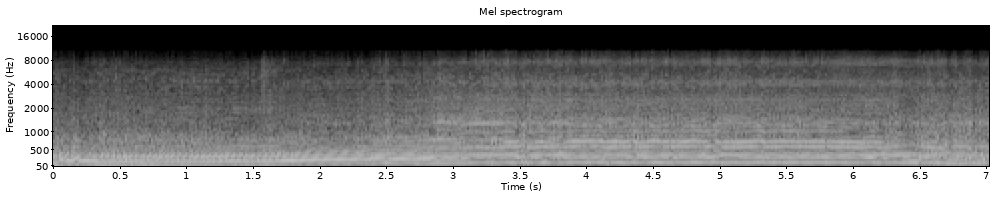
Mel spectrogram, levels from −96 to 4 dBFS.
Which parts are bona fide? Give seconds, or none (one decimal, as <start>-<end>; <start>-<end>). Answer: 0.0-5.8; 6.5-7.0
